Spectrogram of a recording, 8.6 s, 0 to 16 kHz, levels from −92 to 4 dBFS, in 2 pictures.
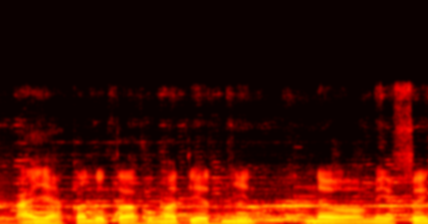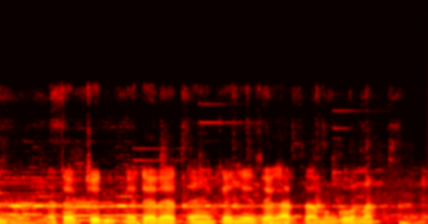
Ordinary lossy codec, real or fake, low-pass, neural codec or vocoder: none; real; 9.9 kHz; none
